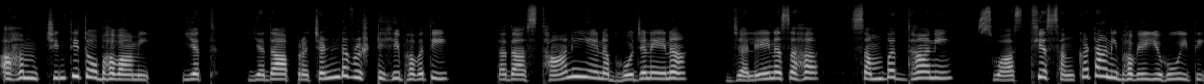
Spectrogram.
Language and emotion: Sanskrit, fearful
